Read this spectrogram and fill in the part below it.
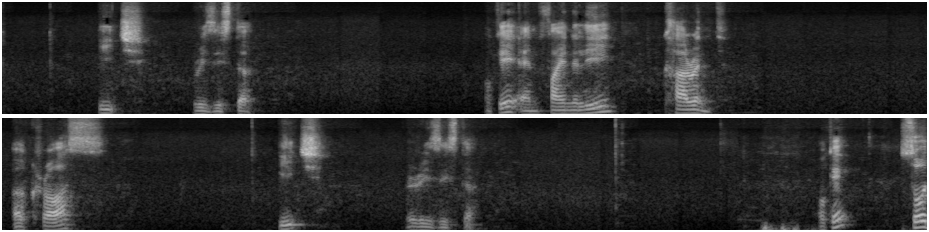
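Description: A man speaks calmly in short phrases through a microphone, as if explaining.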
